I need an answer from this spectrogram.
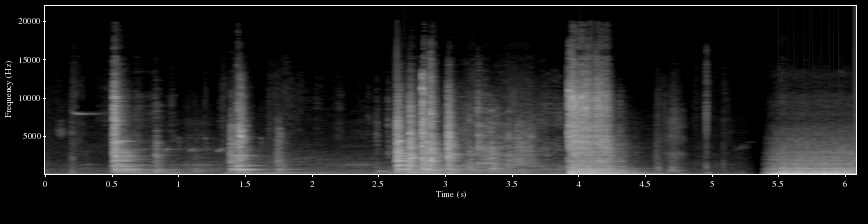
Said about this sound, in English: Always got to remember to open up the one-way valve here.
